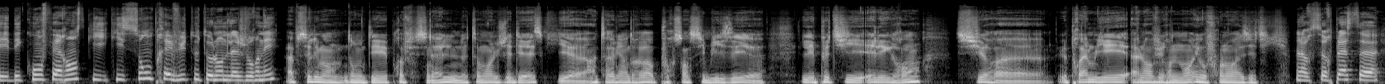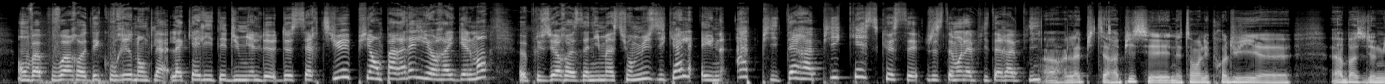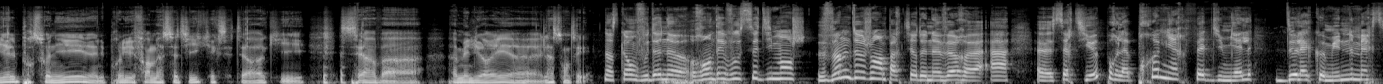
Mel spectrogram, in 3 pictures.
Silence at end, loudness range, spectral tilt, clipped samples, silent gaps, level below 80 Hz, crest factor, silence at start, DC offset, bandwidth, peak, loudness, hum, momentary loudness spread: 0 s; 2 LU; -4 dB/octave; under 0.1%; none; -34 dBFS; 16 dB; 0 s; under 0.1%; 19.5 kHz; 0 dBFS; -15 LUFS; none; 6 LU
